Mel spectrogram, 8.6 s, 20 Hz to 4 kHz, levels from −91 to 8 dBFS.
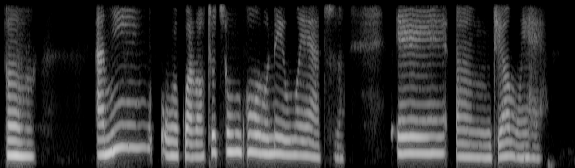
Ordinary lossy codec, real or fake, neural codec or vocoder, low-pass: none; fake; codec, 16 kHz, 1 kbps, X-Codec, HuBERT features, trained on general audio; 3.6 kHz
